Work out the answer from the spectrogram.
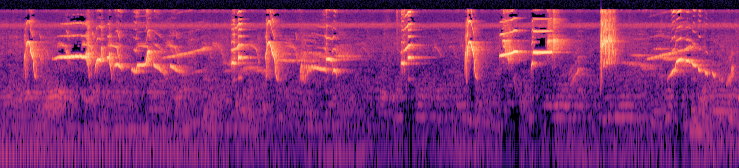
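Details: White-rumped shama singing to rouse a rival; rapid, varied outbursts of whistles, harsh squawks and clicking notes in repeated short bursts.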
